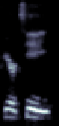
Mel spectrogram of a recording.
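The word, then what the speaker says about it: Peart: him neil pert uh his last name is actually pronounced pure tea and they actually made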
